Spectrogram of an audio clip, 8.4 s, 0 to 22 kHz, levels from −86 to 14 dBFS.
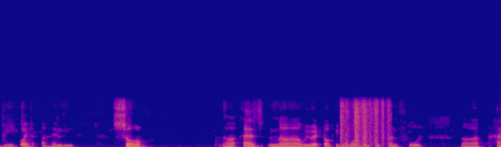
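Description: A worn cable, connector or control was likely being moved from 5.68 to 6.55 s, just after "as now we were." Its contact resistance changed rapidly and unevenly, injecting dense, irregular bursts of noise into the line. For nearly a second the speech is overlaid with a harsh scratching, rustling texture about as loud as the speech itself. It rises and falls in ragged clusters rather than as a steady hiss.

At 7.97 s, and running to the end at 8.37 s, the AMR-WB codec was pushed to a lower rate, the kind of step a weakening radio link forces so that more bits go to error protection. It fits a drop from 23.85 to 8.85 kbit/s. Before this point the HD Voice codec sounds clean. Afterwards the speech keeps its bandwidth with no gap, but it turns rougher, raspier and more synthetic.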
